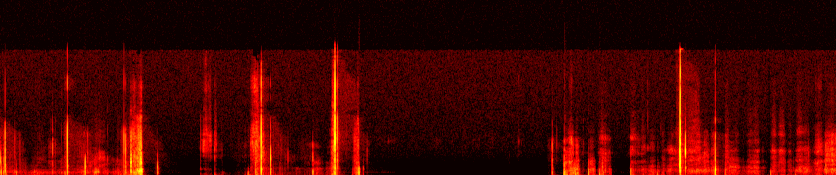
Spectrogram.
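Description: A wooden skewer tip, held in a gloved hand, pokes and rubs a dark microphone capsule wrapped in clear plastic film, its grille removed. Close, crinkly crackling and sharp clicky taps come in bursts with a low, muffled rumble underneath. The sounds pause for about two seconds of silence before resuming more densely.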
